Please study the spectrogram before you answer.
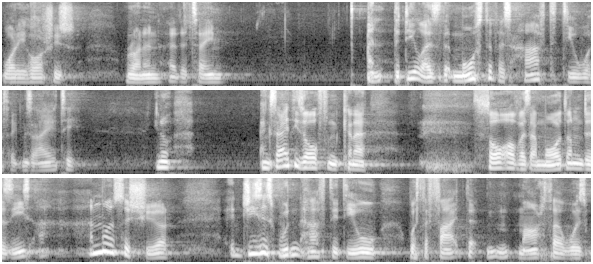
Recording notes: Live from our Sunday gathering on 10/07/22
